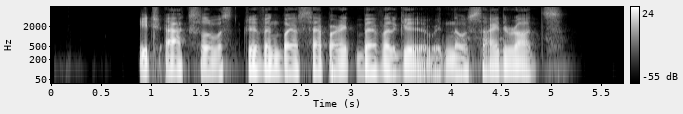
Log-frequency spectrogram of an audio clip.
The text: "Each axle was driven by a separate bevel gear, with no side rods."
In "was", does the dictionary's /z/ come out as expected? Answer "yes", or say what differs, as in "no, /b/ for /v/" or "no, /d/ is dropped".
no, /s/ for /z/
